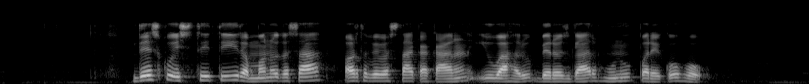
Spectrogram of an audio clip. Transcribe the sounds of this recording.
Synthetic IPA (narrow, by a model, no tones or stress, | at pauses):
d̪eskoist̪ʰit̪iɾʌmʌnod̪ʌsa | ʌrt̪ʰʌbjʌβʌst̪ʰakakaɾʌɳjuwaɦʌɾubeɾod͡zɡarɦunupʌɾekoɦo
